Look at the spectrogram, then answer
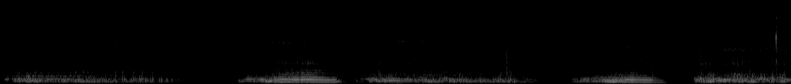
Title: Lion Snoring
